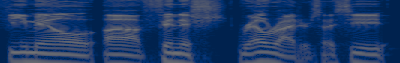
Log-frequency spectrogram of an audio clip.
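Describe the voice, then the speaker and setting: A man's voice: lowish voice, normal speed, a bit bright, clean tone, no echo, clean studio sound. A man co-hosting a podcast, chatting in a laid-back way with casual slang. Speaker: podcast co-host.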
